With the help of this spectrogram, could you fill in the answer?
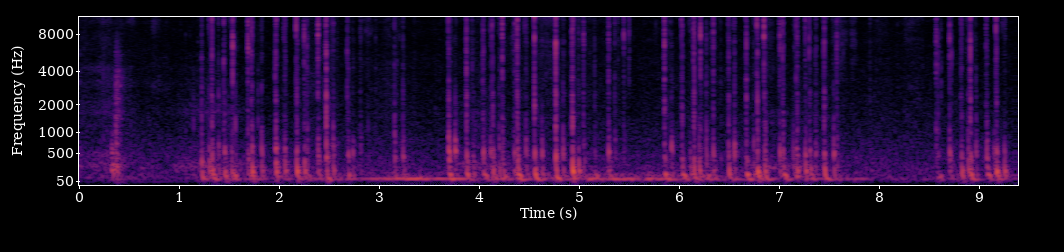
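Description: Fingertips tap out quick, uneven bursts of typing on a backlit laptop keyboard with plastic keys, each keystroke a short, dry click with almost no ring. The typing starts after a brief quiet opening, runs steadily with a faint low hum beneath it through the middle, pauses briefly near the end, and then resumes.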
